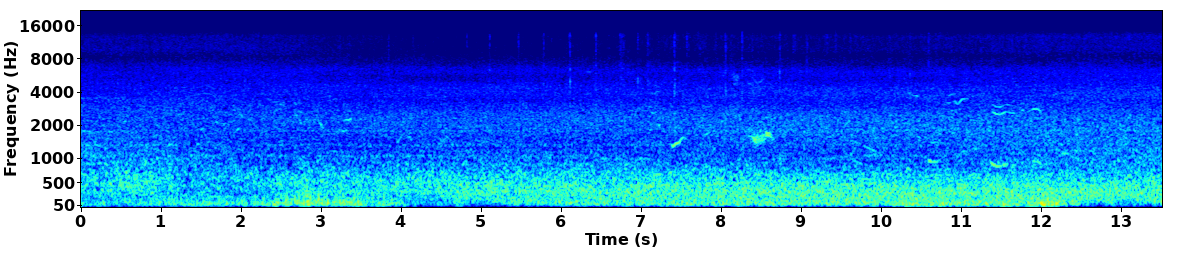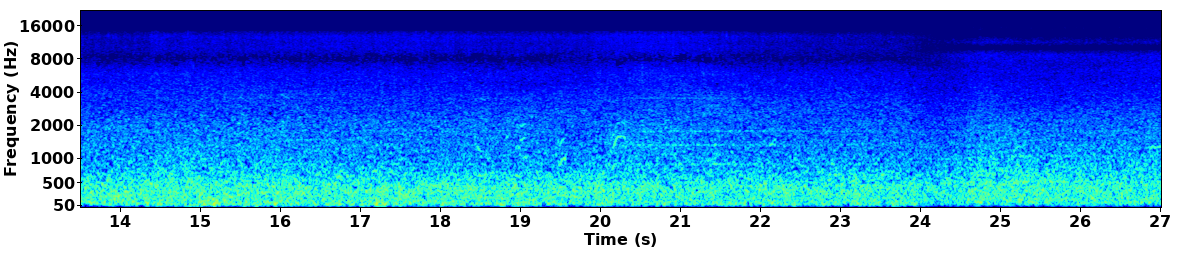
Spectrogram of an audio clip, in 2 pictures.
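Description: Waves wash and break on a shore, outdoors in wind.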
